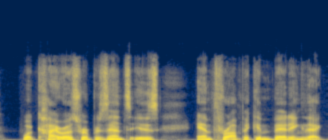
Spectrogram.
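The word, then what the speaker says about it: KAIROS: an unannounced system called Chyros that is spelled K A I R O S. The code reveals Kyros is fully built and it functions as an autonomous demon mode for quad code.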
